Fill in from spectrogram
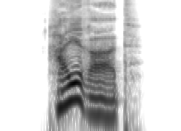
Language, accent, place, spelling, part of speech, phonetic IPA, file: German, Germany, Berlin, heirat, verb, [ˈhaɪ̯ʁat], De-heirat.ogg
- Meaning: singular imperative of heiraten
